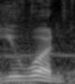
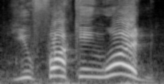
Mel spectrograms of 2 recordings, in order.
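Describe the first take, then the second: First: Said in the usual way. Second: High, loud, slow rage; shouted accusation; furious shout. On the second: Real, not acted. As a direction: roar at the game. Building rage.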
